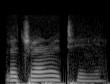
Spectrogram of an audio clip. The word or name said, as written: legerity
